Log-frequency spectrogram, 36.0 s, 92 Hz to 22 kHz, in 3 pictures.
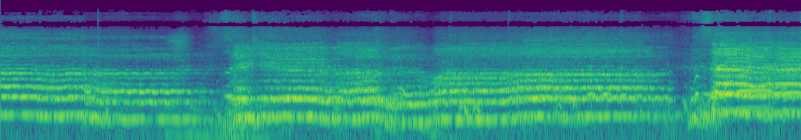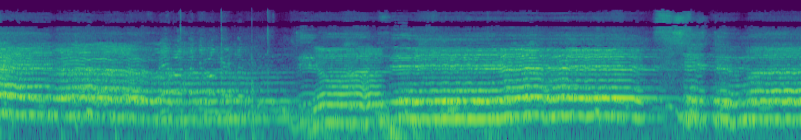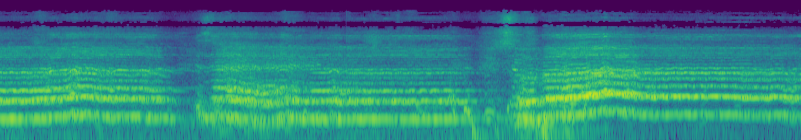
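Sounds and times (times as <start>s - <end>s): men chanting a lament: 0.0s - 36.0s.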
